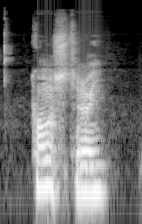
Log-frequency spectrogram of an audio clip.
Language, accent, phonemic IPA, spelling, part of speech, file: French, Canada, /kɔ̃s.tʁɥi/, construis, verb, LL-Q150 (fra)-construis.wav
- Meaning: inflection of construire: 1. first/second-person singular present indicative 2. second-person singular imperative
